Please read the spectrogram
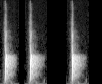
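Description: Three short pop sound effects, the second about half a second after the first and the third nearly a second after that, each starting sharply and dying away quickly.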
